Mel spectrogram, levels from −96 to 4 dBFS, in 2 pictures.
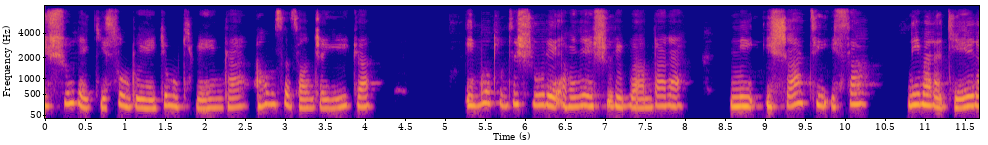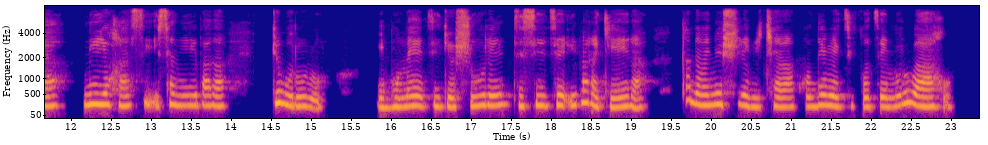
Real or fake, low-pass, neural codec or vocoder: fake; 7.2 kHz; codec, 44.1 kHz, 3.4 kbps, Pupu-Codec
